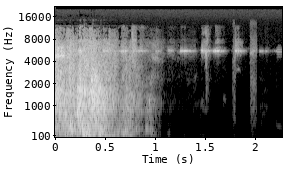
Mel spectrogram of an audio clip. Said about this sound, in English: Sorry, that was my dog knocking over something.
